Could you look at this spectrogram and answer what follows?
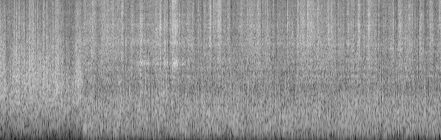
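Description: Double Decker Express train running at speed: a steady, loud rumble of wheels on rail, with the balance of the noise shifting about a second and a half in.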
